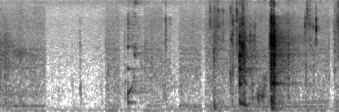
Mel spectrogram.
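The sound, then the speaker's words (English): Quiet mouth sounds of someone drinking water: a few soft wet sips, then two sharper gulps near the end, with no talking. “so it's a long time to drink some water.”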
